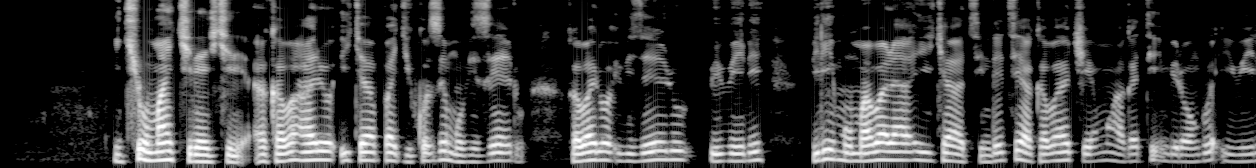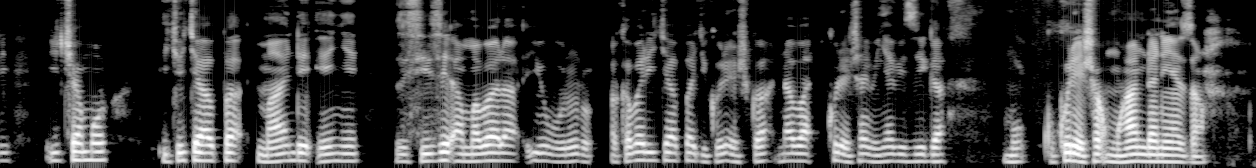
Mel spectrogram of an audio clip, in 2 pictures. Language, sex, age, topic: Kinyarwanda, female, 18-24, government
